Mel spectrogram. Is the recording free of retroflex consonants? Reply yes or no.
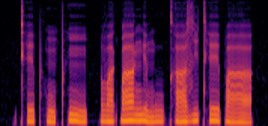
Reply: yes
